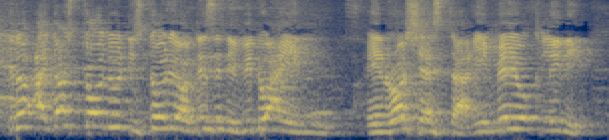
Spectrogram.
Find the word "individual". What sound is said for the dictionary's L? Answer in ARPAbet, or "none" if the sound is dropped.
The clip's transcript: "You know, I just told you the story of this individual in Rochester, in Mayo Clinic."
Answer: N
